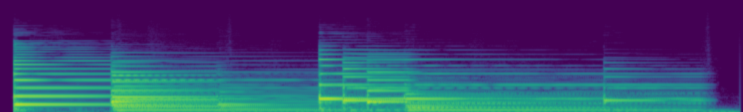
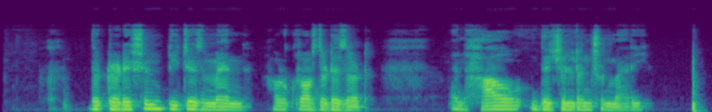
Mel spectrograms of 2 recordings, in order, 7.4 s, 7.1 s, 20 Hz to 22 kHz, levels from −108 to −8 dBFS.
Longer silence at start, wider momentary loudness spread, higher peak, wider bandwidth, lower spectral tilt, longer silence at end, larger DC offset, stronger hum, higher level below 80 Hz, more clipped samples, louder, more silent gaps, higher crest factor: second, 0.15 s vs 0.5 s; first, 18 LU vs 11 LU; about the same, -10 dBFS vs -10 dBFS; second, 5.2 kHz vs 9.2 kHz; first, -9.5 dB/octave vs -6.5 dB/octave; about the same, 0.05 s vs 0.1 s; neither; neither; first, -56 dBFS vs -62 dBFS; neither; about the same, -29 LUFS vs -28 LUFS; neither; about the same, 18 dB vs 18 dB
